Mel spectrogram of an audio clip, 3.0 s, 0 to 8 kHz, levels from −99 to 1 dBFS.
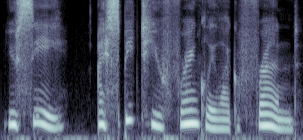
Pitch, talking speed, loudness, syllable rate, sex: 210 Hz, 200 wpm, -20 LUFS, 4.1 syllables/s, female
